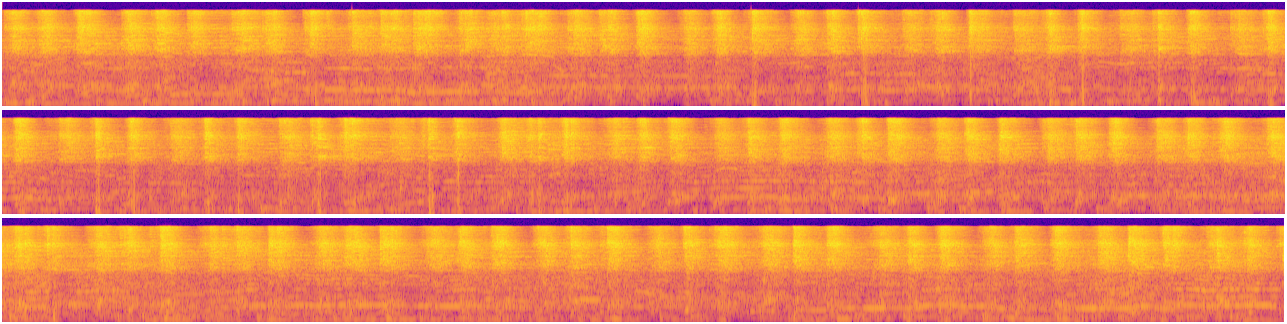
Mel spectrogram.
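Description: Devotional kirtan music: large brass hand cymbals (jhanja) clashing in a fast, steady rhythm, with voices singing the chant.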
